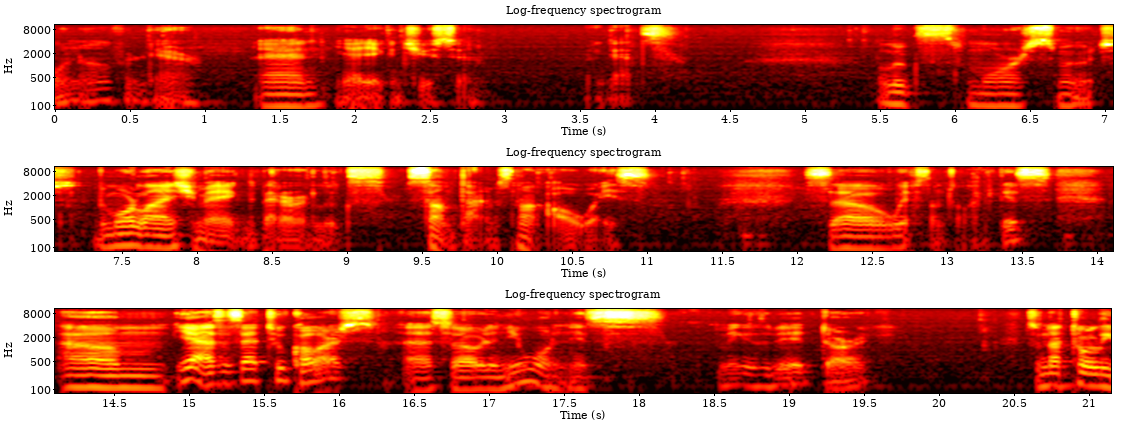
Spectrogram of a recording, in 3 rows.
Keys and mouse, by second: 1.8 ctrl+r, 5.6 ctrl+r, 7.6 ctrl+r, 9.8 ctrl+r, 11.7 Tab, 13.2 KP_1, 13.4 Tab, 13.9 Tab.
